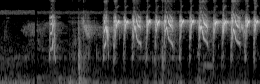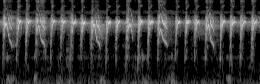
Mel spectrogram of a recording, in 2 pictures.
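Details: Brown-throated sunbird song used as a master for caged birds: a few scattered chips, then a sustained fast series of high, slightly varied notes lasting over four seconds.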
